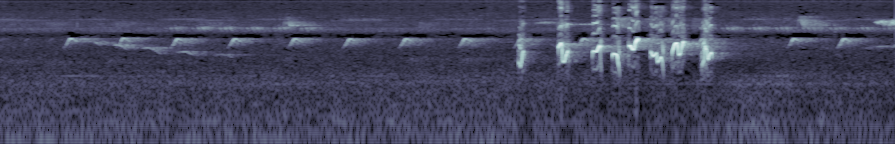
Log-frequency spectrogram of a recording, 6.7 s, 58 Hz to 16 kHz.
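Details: Red-eyed bulbul decoy song from 2020: quiet repeated rising whistles at first, then a loud, cheerful bubbling phrase of rapid notes about one and a half seconds long near the end.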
